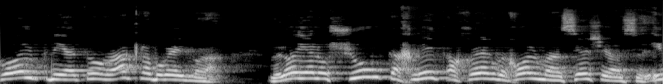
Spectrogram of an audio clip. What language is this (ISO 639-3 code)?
heb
